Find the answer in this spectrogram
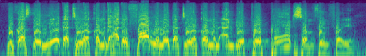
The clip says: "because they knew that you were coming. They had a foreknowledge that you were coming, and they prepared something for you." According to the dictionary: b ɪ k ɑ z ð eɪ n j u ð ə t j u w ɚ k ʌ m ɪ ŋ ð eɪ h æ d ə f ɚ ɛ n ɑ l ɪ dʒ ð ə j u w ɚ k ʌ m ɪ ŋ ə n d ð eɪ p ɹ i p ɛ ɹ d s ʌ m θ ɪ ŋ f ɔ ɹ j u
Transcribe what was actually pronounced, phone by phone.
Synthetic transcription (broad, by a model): b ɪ k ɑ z ð eɪ n j u ð ə t j u w ɚ k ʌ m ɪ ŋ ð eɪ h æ d ə f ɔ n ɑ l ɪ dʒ ð ə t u w ɚ k ʌ m ɪ ŋ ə n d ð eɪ p ɹ i p ɛ ɹ d s ʌ m θ ɪ ŋ f ɔ ɹ j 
